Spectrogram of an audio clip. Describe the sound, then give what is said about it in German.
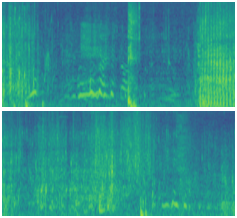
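Wet bubbling and splashing water sounds, with a loud gurgling burst in the middle, as the pony Mira drinks from a fountain with its whole head held underwater, halfway along a trek through the village of Itter; voices talk softly in the background. “Auf halber Strecke durften die Tiere auch mal aus einem Brunnen saufen.”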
